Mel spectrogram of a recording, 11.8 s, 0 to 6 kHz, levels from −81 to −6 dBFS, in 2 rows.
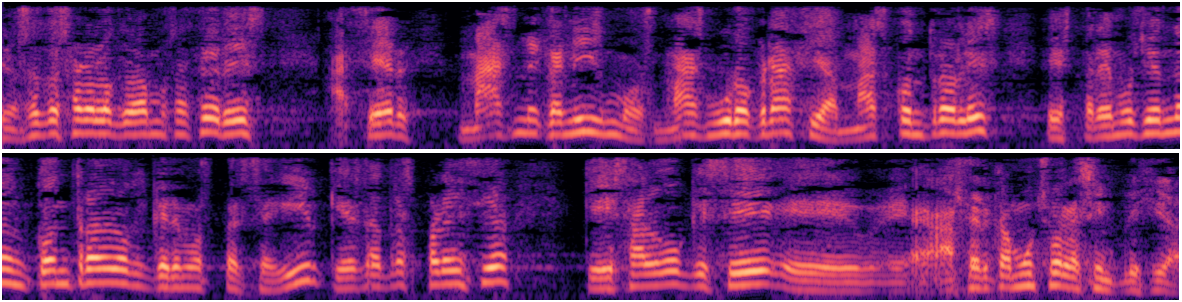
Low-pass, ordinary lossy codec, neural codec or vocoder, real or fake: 5.4 kHz; AAC, 32 kbps; none; real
